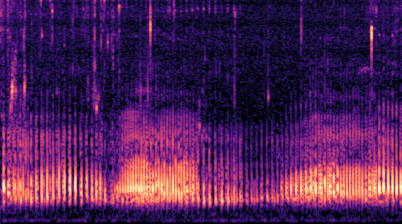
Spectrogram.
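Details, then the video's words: In Norwegian spring, common frogs call during courtship, giving fast-pulsed, grating purrs in two swelling waves over a constant low chorus of other frogs. "Common Frog Sounds - Rana Temporaria"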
